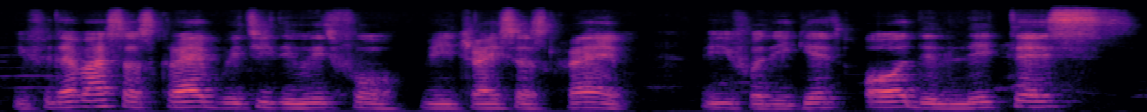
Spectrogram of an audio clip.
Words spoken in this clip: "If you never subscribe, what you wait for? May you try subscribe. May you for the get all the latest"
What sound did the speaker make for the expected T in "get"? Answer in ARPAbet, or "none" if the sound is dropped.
T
